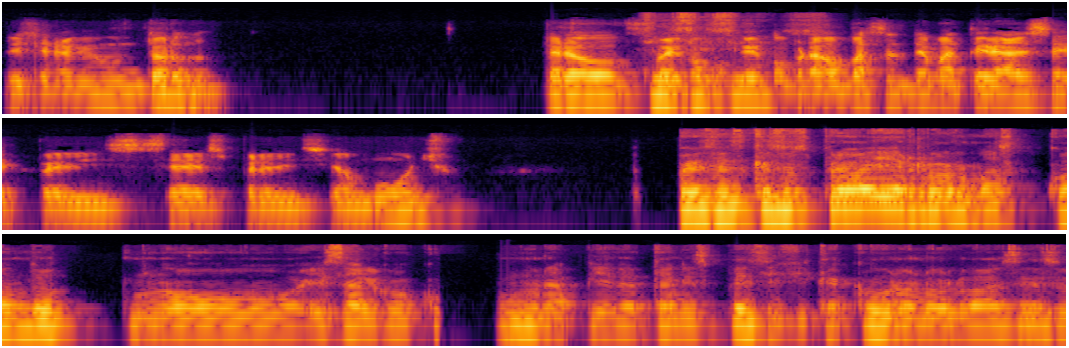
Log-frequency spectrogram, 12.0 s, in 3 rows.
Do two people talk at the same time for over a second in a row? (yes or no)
no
